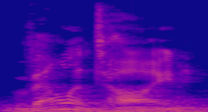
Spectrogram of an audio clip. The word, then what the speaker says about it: Valentine: Valentine uses the long I, the same as mine.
